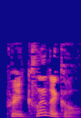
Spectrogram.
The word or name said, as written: preclinical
